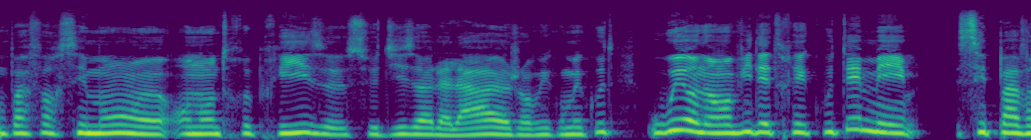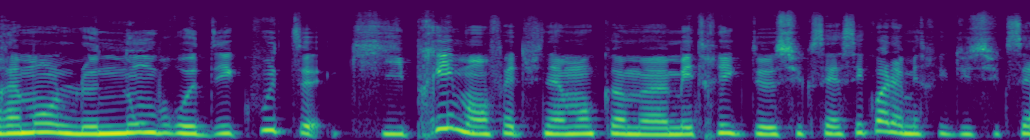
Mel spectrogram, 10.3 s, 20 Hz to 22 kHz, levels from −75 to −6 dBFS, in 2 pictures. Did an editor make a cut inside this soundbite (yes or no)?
yes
